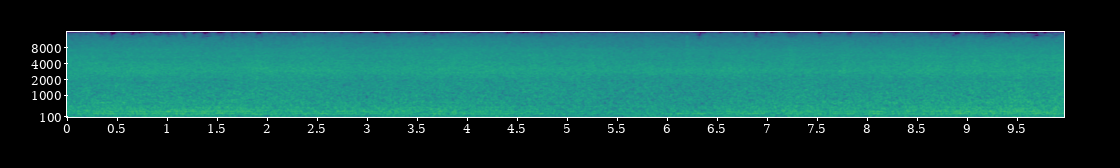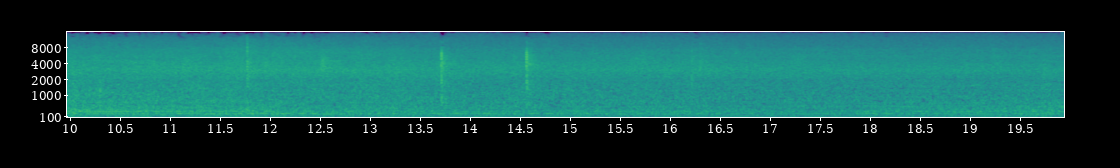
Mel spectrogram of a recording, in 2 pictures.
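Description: Steady rain falls outside.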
